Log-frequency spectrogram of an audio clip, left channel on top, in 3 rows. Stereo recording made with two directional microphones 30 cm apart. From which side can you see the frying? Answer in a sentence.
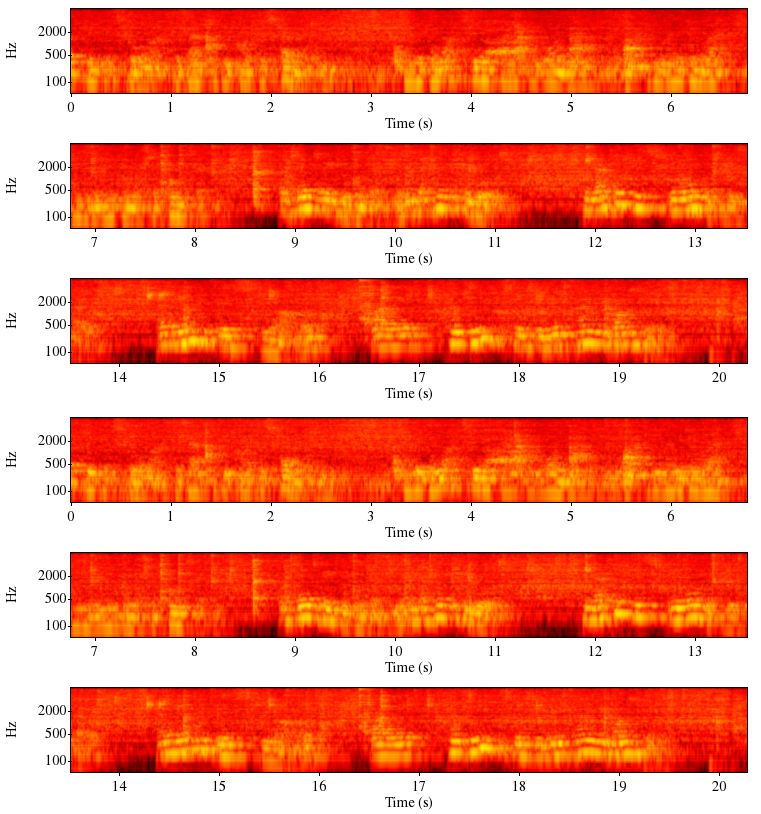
You can hear the frying on the right.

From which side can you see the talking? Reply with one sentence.
You can hear the talking on the right.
